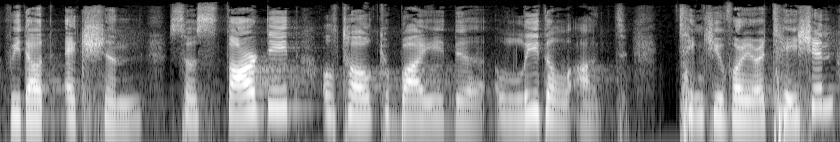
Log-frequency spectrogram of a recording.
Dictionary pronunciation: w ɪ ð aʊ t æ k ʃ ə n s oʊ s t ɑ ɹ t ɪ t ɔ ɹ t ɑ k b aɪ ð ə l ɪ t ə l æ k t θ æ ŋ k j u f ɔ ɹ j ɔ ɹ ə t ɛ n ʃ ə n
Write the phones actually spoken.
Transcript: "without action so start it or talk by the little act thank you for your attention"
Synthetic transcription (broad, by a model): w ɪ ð aʊ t æ k ʃ ə n s oʊ s t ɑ ɹ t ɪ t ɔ l t ɑ k b aɪ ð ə l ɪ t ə l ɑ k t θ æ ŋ k j u f ɔ ɹ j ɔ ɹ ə t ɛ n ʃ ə n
